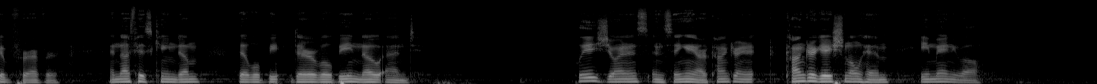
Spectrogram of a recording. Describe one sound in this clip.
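A choir of young women sings together in a large echoing hall.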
